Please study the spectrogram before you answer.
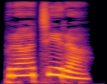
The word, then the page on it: ಪ್ರಚರ: kannada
